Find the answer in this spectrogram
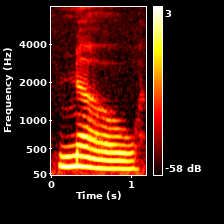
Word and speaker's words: know: Our last word is know, as in I know. I am smart. Know. We have a silent K, and then we have N-O. Silent K first. N-O.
